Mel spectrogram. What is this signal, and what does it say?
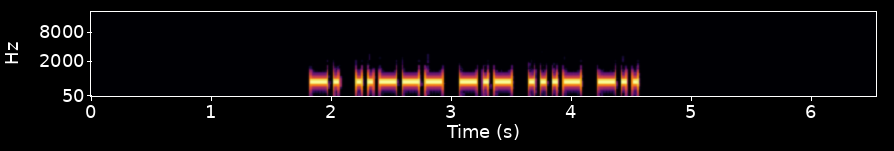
Morse code, heard as a keyed tone, about 25 wpm, 700 Hz. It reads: N2KVD
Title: USA Call Signs - 5 Characters - Repeated 2x - 25wpm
